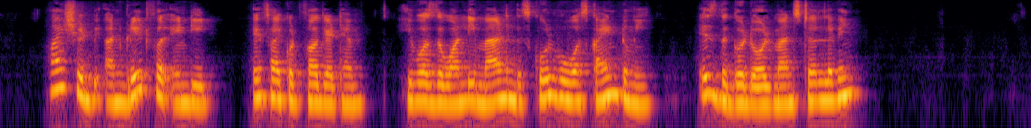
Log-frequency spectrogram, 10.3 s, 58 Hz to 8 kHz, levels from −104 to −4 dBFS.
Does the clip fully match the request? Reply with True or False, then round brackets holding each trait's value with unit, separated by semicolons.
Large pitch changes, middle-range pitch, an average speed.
False (3.3 semitones; 165 Hz; 175 wpm)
